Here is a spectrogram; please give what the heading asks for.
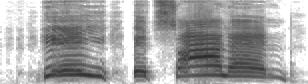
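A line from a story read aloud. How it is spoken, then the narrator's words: Shout. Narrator (German): schrie der Verkäufer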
